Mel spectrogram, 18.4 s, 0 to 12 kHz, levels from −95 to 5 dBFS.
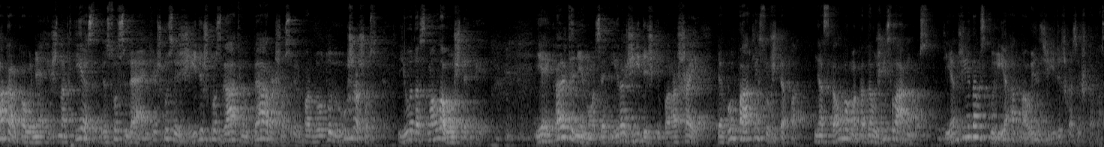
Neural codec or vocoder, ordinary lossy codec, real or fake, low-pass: none; Opus, 32 kbps; real; 10.8 kHz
